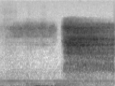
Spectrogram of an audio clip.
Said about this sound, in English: Heavy breath, because this is hard.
